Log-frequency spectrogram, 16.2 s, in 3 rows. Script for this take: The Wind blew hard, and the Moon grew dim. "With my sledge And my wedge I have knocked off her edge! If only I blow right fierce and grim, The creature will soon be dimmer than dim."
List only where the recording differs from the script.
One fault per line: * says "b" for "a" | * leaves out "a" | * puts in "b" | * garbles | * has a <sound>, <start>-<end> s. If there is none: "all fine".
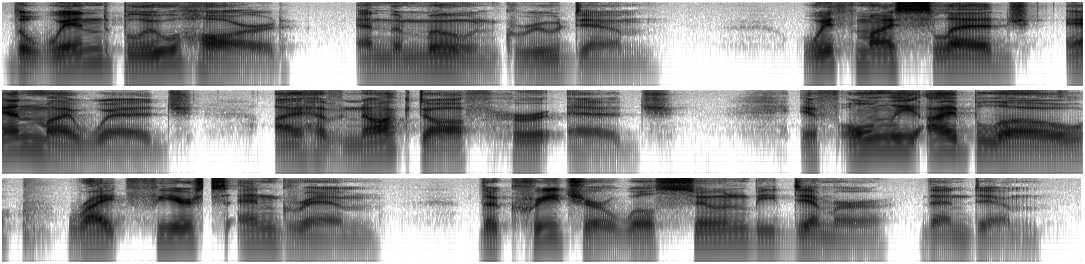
* has a dropout, 11.8-11.9 s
